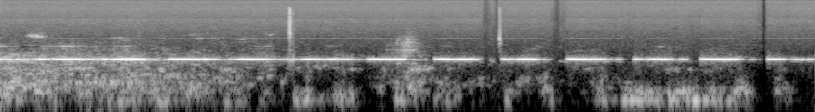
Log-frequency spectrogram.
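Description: A faint, steady, whistle-like high tone held at one pitch. About halfway through it starts breaking up into short pieces with uneven gaps.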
